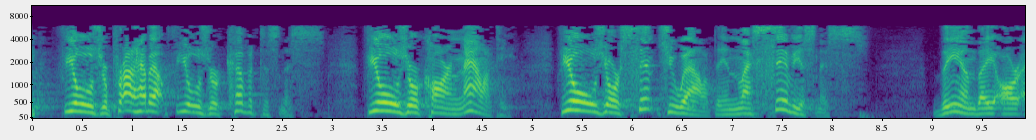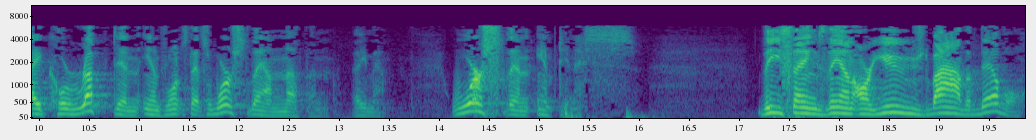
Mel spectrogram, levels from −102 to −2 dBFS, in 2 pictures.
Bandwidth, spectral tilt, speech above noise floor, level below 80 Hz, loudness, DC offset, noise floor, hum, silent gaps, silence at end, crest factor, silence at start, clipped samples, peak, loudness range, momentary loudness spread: 6.2 kHz; -4 dB/octave; 45 dB; -66 dBFS; -24 LUFS; under 0.1%; -70 dBFS; none; none; 0.1 s; 22 dB; 0 s; under 0.1%; -4 dBFS; 9 LU; 20 LU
